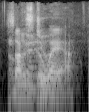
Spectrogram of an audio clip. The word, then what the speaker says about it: Sacagawea: But our wonderful Sacagawea, who I always thought it was pronounced Sacagawea, and then I realized that actually it's pronounced Sacagawea, the hard G sound.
